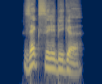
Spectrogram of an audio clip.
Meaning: inflection of sechssilbig: 1. strong/mixed nominative/accusative feminine singular 2. strong nominative/accusative plural 3. weak nominative all-gender singular
- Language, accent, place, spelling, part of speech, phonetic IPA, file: German, Germany, Berlin, sechssilbige, adjective, [ˈzɛksˌzɪlbɪɡə], De-sechssilbige.ogg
